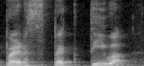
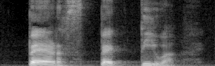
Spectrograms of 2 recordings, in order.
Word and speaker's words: perspectiva: El domingo anterior ya, hice, ya le dije la primer perspectiva. Diga conmigo, ahí donde usted está en su casa, diga conmigo perspectiva. Perspectiva. Er, eh, es P-E-R-S, para que lo pronuncie bien. P-E-R-S, no perspectiva, no. Perspectiva.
